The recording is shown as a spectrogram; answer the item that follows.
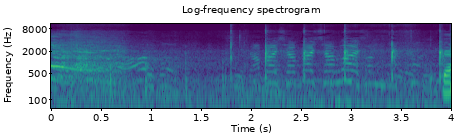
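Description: Cricket players shouting during live play: a loud shout as the ball is bowled, then a quick run of short, sharp calls in the second half as a catch goes up and is dropped.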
